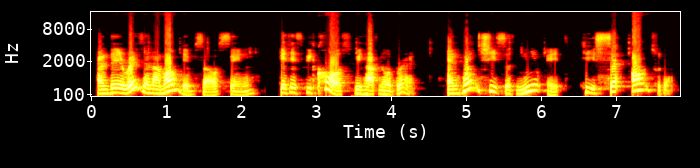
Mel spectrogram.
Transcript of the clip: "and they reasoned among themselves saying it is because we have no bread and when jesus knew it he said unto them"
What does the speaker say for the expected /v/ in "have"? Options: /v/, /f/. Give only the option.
/v/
